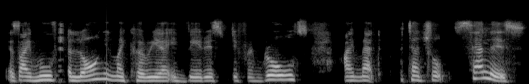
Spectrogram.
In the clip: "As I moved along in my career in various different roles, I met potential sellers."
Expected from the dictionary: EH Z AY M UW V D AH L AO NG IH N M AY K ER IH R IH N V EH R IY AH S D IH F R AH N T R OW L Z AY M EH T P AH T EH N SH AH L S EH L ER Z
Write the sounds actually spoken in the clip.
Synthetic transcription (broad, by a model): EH Z AY M UW V D AH L AO NG IH N M AY K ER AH R IH N V EH R IY AH S D IH F R AH N T R OW L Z AY M EH T P AH T EH N SH AH L S EH L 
